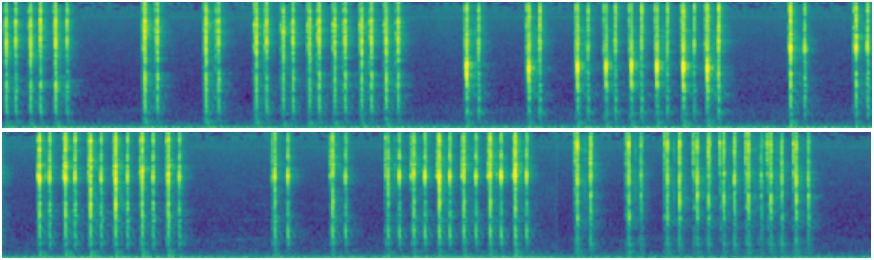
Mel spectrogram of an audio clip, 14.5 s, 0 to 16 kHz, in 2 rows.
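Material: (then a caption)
Plastic. Gloved fingers type on a full-size black plastic Razer Huntsman V2 Analog mechanical gaming keyboard, with its hollow housing and switches, resting on a white table, pressing single keys and the spacebar. Quick bursts of sharp, bright, clacking keystrokes are separated by short pauses, each click dying away almost instantly, with a few louder strikes standing out.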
